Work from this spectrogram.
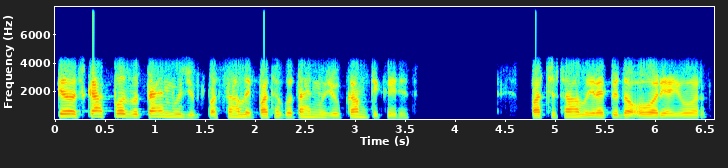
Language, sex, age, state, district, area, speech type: Kashmiri, female, 18-30, Jammu and Kashmir, Baramulla, rural, conversation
